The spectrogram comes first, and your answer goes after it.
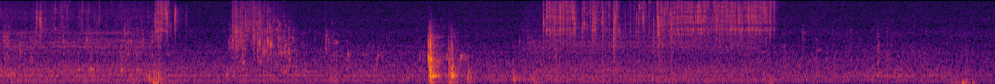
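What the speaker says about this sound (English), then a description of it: "Just give it a little rinse here." Tap water runs into a sink while banana passionfruit seeds are rinsed, a soft steady trickle with a brief splash, then a louder, fuller stream for a few seconds before easing off.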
